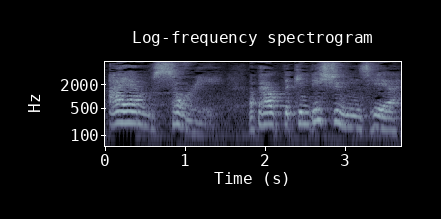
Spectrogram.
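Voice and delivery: the creature apologizing, high and drawn out. Acted.

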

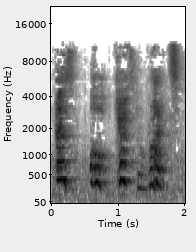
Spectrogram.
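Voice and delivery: loud, high pained agreement; wincing boar. A narrator's reading. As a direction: yelp agreement while being pinched. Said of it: "winced the boar".

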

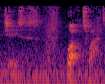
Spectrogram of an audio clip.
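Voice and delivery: unvoiced, soft aside; muttered whisper. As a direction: whisper it with scorn. Queequeg mutters about Magnet.

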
